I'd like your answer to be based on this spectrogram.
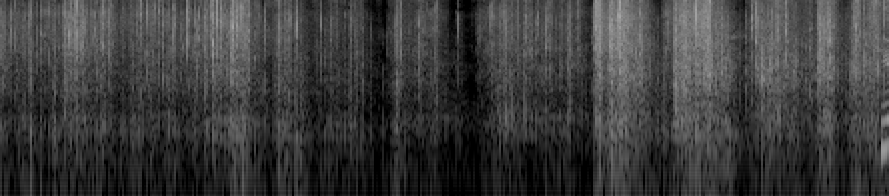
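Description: A plastic bag holding Crocs is crumpled and handled close by, giving irregular crinkling and rustling bursts with a short quieter pause midway and no speech.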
